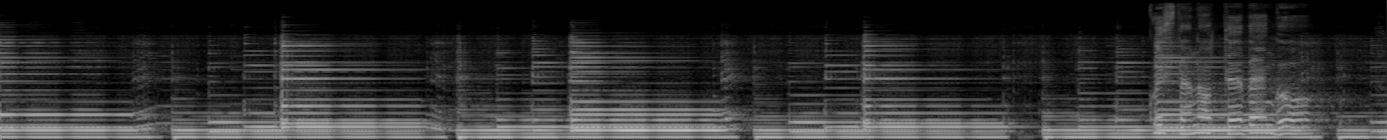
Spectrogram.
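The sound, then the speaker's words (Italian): An instrumental pop song intro plays at full volume, with sustained processed chords shifting every couple of seconds and a brighter shimmering flourish near the end. No one speaks. “vi lascio l'ascolto del suo brano.”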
